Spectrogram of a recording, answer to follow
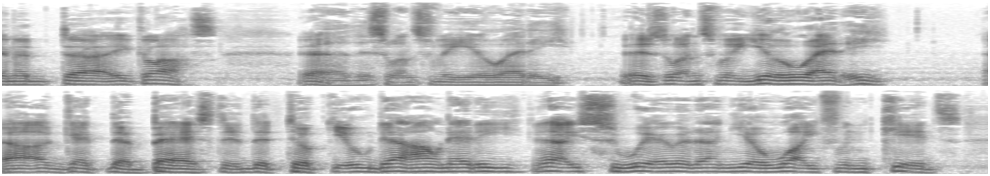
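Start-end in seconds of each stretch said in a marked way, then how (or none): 1.5-9.8 noir detective. Pretend. Alone in his office over whiskey, a noir detective mourning Eddie. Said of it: "like Detective Noir novels".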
